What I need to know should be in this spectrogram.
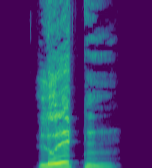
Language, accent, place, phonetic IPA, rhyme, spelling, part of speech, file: German, Germany, Berlin, [ˈlʊltn̩], -ʊltn̩, lullten, verb, De-lullten.ogg
- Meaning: inflection of lullen: 1. first/third-person plural preterite 2. first/third-person plural subjunctive II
